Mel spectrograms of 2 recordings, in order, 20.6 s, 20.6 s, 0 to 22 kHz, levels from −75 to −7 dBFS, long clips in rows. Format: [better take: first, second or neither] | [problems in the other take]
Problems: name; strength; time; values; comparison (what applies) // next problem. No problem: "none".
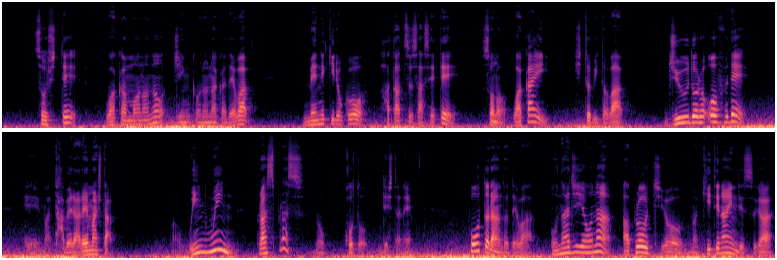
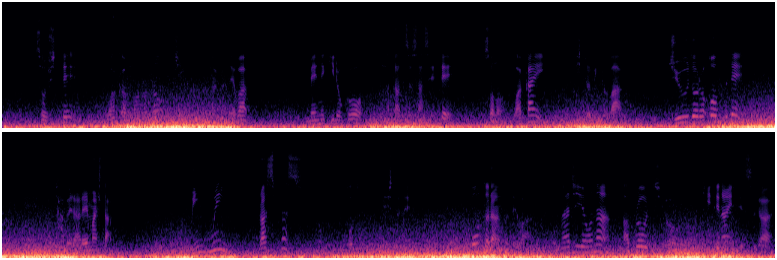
first | wind noise on the microphone; heavy; 4 dB above the speech; occasional gusts in the first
